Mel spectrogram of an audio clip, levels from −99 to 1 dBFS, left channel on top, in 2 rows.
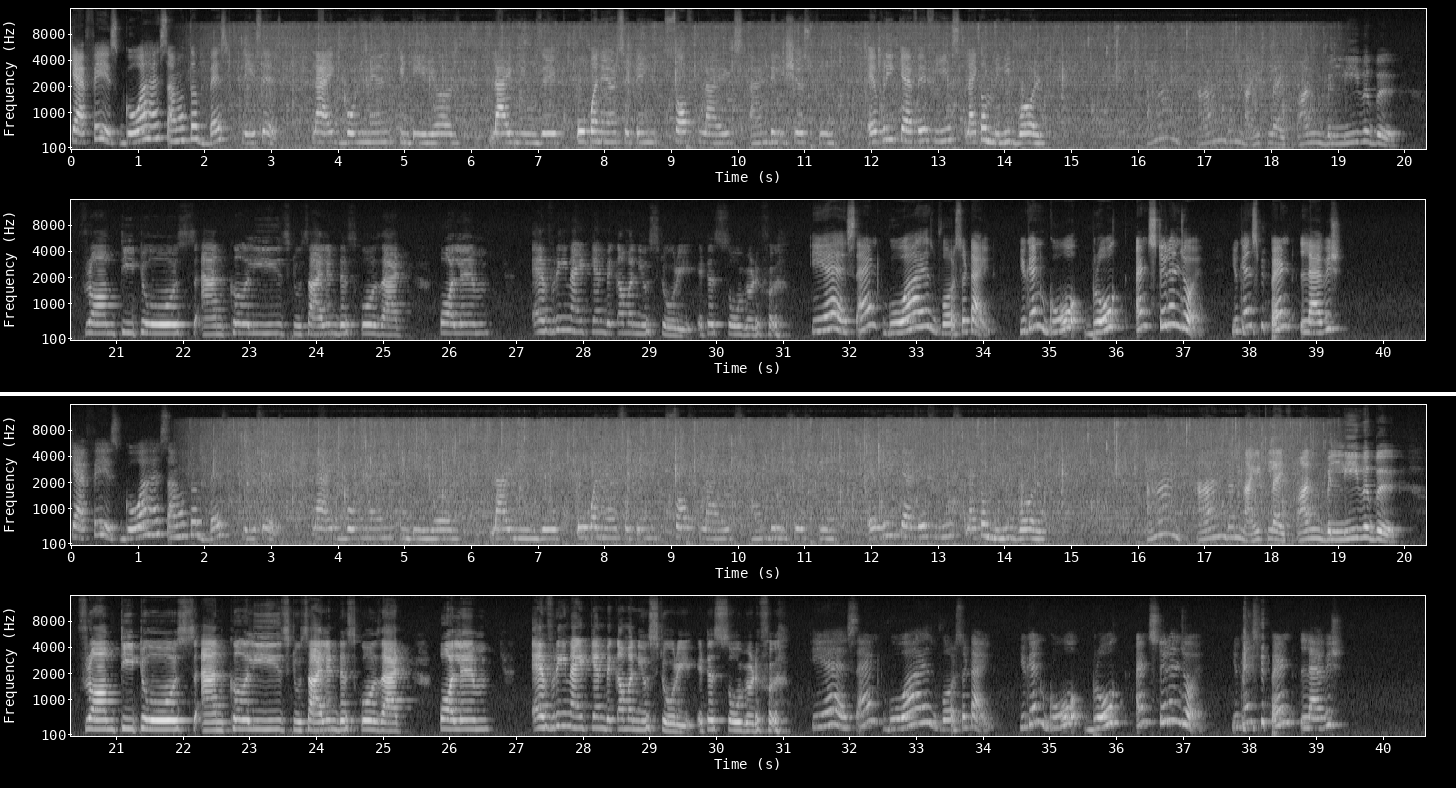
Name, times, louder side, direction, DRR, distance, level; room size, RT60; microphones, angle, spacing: voice 1, 0.0-3.1 3.6-5.8 6.3-7.3 7.6-11.5 11.9-14.6 31.4-34.1 34.6-36.0 36.3-37.3 37.7-39.4, left 4 dB, 70° left, 0.9 m, -29 dB
sound 1, 1.6-19.2, right 3 dB, 25° right, 0.9 m, -36 dB
voice 2, 16.1-20.0 20.5-26.6 27.2-31.1 37.9-38.3, right 7 dB, 70° right, 0.3 m, -27 dB
10.5 x 3.8 x 3.0 m
head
